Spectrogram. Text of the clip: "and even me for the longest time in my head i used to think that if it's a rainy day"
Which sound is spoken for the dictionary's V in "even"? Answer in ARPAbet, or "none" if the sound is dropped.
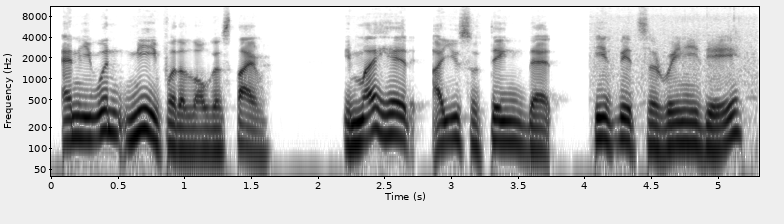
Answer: W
